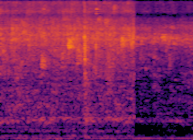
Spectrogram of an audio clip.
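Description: Faint, steady background hiss of room noise with no distinct events, dropping a little near the end.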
